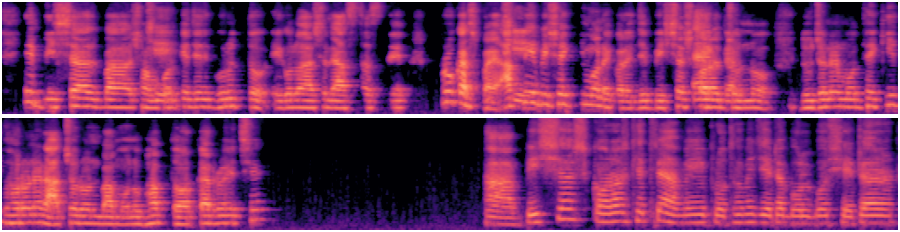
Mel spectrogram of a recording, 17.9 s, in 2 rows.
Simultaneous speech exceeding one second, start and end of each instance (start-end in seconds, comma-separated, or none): none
